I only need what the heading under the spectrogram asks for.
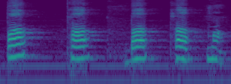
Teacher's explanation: दोनों होंठ मिलाकर बोले जा सकते हैं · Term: ओष्ठांग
